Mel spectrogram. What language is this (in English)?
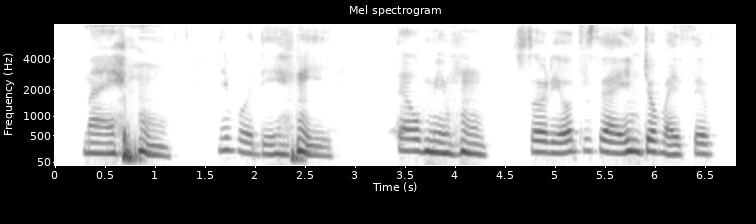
Nigerian Pidgin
